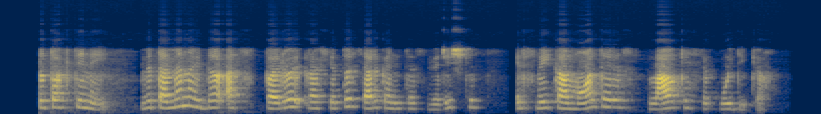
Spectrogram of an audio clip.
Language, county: Lithuanian, Telšiai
